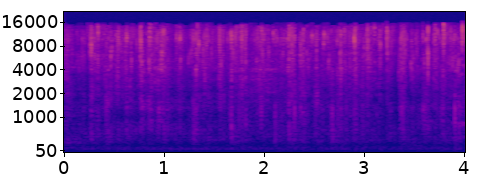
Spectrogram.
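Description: Faint, dense crackling of onion-tomato masala frying in oil in a steel kadhai, many small pops and spits close together.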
